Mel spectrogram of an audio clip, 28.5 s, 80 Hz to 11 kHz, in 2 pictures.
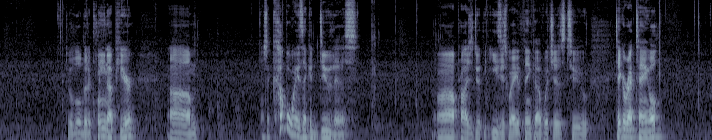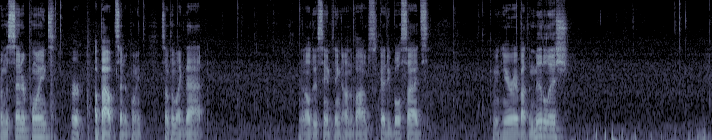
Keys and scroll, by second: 13.3 r.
